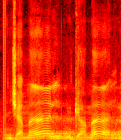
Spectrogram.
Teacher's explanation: orang-orang di Mesir dia tak boleh sebut ja dia sebut ga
